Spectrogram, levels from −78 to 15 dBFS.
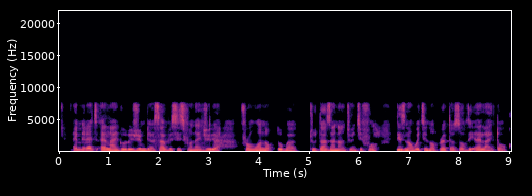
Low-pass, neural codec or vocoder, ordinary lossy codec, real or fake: none; codec, 16 kHz, 4 kbps, X-Codec, HuBERT features, trained on balanced general audio; none; fake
